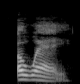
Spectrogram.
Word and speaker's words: Aoaeh: And how does he pronounce his last name? – Away. – Away. – Like far away. – He doesn't spell it that way. How does he spell it? – A-O-A-E-H.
